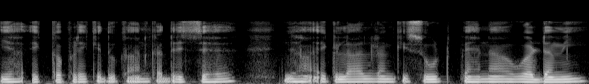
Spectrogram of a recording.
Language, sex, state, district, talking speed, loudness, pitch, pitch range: Hindi, male, Jharkhand, Ranchi, 185 wpm, -16 LUFS, 120 Hz, 115-125 Hz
